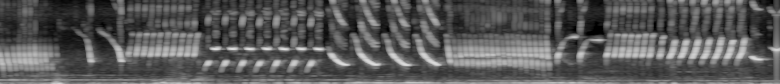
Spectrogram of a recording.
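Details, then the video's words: Canary in long gacor song: buzzy trills, quick stacked chips, downward-swept whistles and repeated dense rattles, with low background noise throughout. "CANARY GACOR PANJANG UNTUK MASTERAN LANGSUNG NYAUT"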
